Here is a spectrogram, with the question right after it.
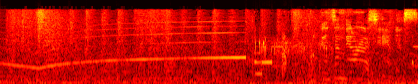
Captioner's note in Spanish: Suenan las sirenas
